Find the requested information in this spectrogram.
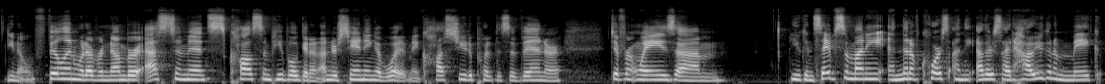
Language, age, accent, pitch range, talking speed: English, 30-49, American, 185-220 Hz, 250 wpm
